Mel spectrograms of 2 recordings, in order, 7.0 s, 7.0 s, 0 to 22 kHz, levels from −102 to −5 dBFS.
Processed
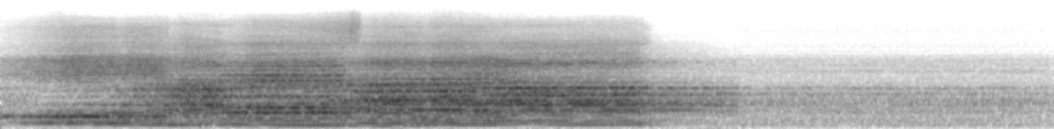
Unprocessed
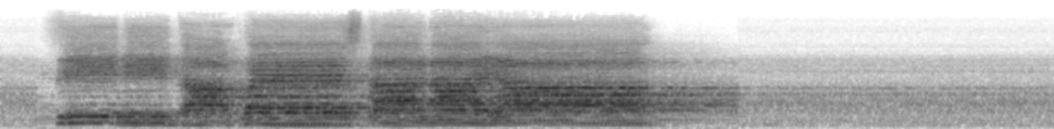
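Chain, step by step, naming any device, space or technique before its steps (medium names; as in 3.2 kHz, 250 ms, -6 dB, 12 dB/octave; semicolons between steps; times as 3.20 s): reverse reverb (reverse; reverberation RT60 1.8 s, pre-delay 31 ms, DRR 0 dB; reverse); trim -9 dB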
